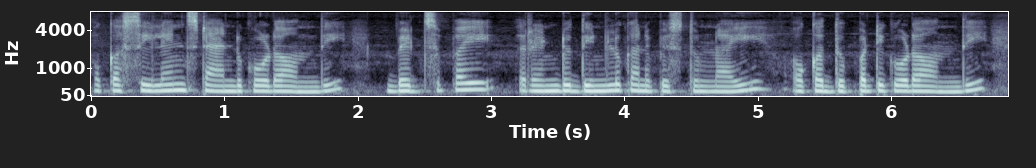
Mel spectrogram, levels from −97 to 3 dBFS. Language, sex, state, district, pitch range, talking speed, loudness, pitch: Telugu, female, Telangana, Hyderabad, 190-210 Hz, 120 wpm, -15 LUFS, 195 Hz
